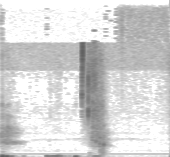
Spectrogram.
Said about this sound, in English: Clap sync. Yeah. I did a clap. Did you clap? I did, actually. That's annoying. Now you can sync my audio with my voice.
